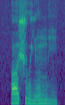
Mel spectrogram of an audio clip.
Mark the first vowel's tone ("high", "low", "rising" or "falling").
high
